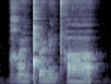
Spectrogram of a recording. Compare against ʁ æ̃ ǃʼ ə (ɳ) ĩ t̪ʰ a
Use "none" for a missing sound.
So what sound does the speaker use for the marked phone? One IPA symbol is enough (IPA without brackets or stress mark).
ɳ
